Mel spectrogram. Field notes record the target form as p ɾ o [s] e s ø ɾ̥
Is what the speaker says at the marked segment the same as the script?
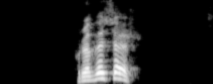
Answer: no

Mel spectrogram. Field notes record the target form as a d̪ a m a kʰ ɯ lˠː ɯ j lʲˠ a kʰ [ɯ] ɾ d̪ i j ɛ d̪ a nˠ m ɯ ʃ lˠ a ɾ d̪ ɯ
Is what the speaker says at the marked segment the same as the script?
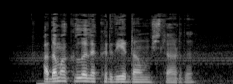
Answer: yes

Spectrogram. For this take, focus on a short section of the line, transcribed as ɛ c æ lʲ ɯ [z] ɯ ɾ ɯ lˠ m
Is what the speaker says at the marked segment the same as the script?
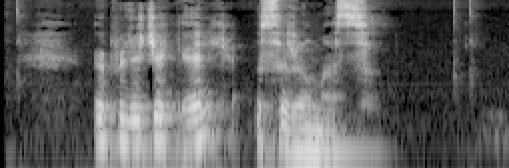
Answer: no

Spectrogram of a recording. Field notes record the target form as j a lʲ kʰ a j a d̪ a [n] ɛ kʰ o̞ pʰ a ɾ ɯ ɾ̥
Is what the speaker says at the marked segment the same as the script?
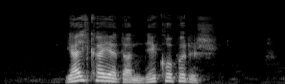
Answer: no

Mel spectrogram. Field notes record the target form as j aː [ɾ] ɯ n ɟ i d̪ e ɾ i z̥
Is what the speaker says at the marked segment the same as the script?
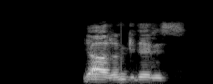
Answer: yes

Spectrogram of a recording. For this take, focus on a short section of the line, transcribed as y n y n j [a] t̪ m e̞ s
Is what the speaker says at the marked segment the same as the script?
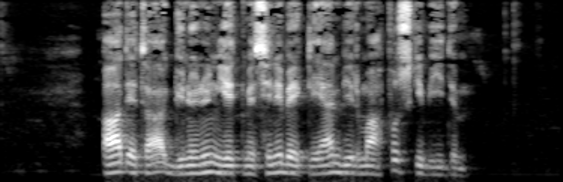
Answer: no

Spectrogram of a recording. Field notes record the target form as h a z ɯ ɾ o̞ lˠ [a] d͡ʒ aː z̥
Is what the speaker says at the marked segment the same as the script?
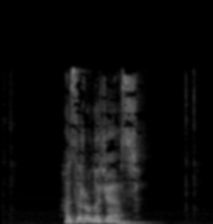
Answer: yes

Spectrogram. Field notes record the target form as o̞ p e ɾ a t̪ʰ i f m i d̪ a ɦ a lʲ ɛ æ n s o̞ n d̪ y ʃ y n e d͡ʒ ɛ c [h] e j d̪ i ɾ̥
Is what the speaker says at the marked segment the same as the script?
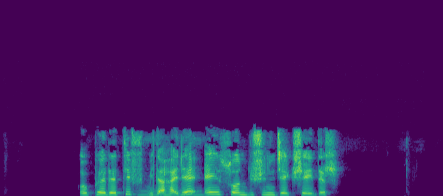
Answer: no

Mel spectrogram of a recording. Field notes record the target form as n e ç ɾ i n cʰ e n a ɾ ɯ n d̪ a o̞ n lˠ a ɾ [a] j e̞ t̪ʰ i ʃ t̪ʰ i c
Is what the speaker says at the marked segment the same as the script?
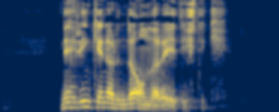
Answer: yes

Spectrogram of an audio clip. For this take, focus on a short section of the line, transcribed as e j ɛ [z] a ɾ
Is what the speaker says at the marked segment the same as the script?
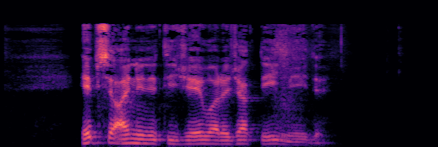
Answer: no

